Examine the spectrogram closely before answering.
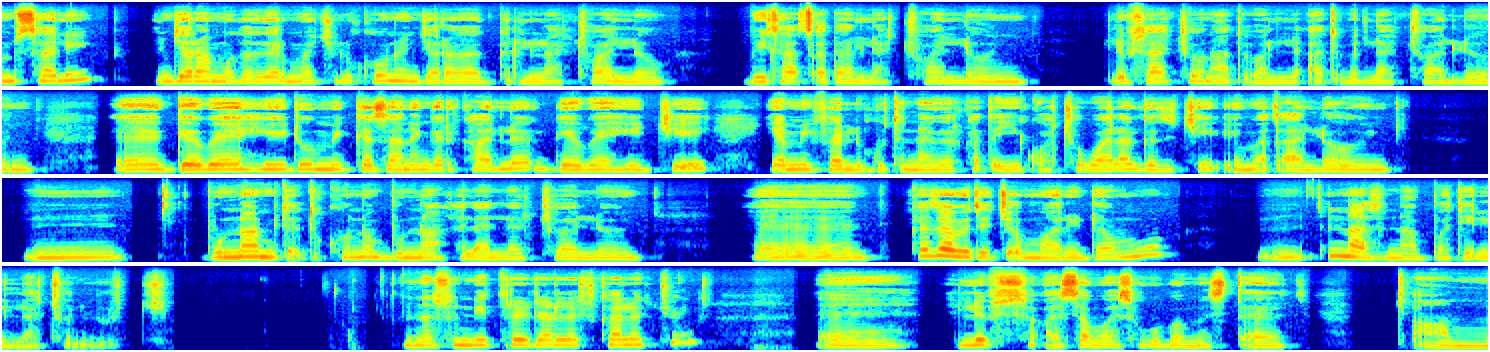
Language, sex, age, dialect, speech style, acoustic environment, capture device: Amharic, female, 25-34, Ethiopia - Addis Ababa, happy, silence, mobile / Linux / Chrome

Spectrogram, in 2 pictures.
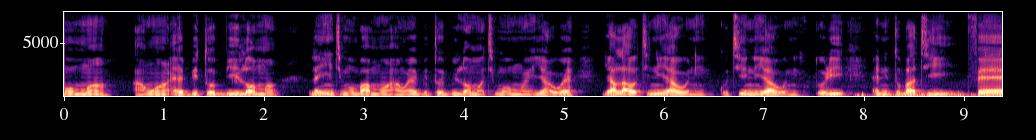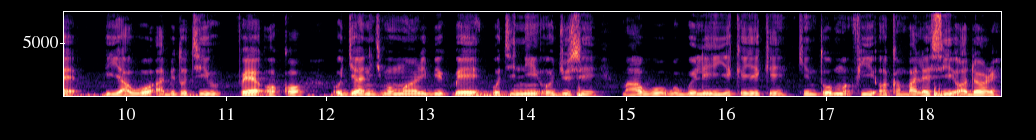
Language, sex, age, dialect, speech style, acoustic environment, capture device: Yoruba, male, 25-34, Nigeria - Ibadan, happy, nature, mobile / Linux / Chrome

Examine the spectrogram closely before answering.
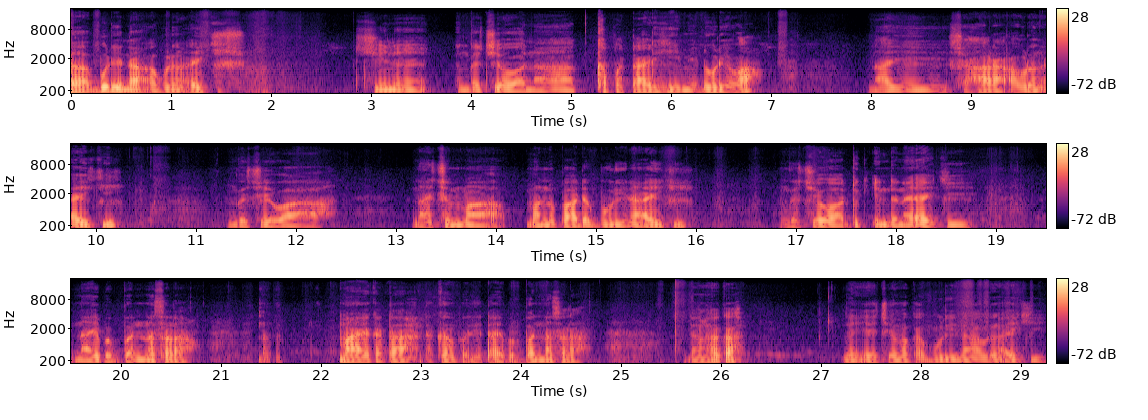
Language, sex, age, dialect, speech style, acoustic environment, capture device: Hausa, female, 25-34, Nigeria - Kano, happy; relaxed; focused, nature; silence, mobile / Linux / Chrome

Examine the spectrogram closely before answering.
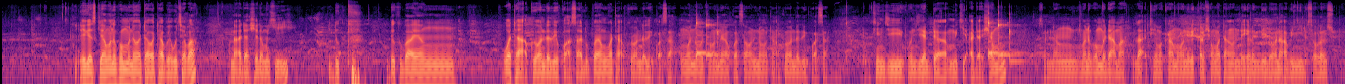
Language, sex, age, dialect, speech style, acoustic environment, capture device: Hausa, male, 25-34, Nigeria - Katsina, anxious, nature, mobile / Linux / Chrome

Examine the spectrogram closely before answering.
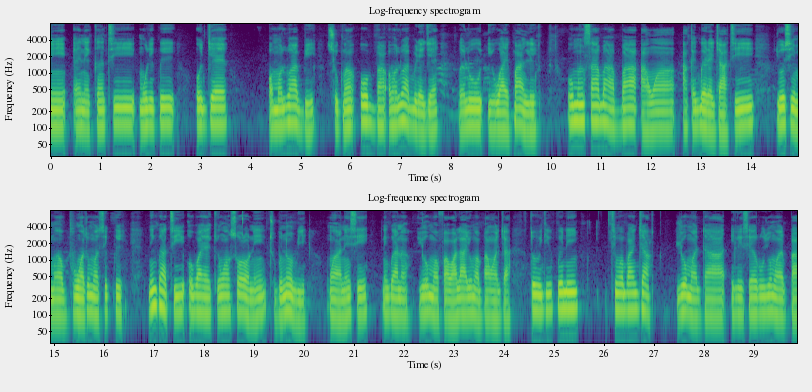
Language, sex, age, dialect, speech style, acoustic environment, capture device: Yoruba, male, 18-24, Nigeria - Lagos Yoruba, focused, nature, mobile / Linux / Chrome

